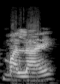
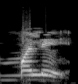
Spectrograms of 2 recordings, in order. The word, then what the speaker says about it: Malay: pronounce them so okay it's not malai it's malay okay it's malay is from malaysia which is the neighbor country of singapore and in fact you might not know malay is malay is a singapore national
